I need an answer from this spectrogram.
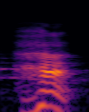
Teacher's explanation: ha letaknya sama dengan hamzah di pangkal tenggorokan, ya, dia juga di pita suara tapi tidak digetarkan sambil menutup pita suara, hanya digetarkan saja sambil menghembuskan udara. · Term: huruf ha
